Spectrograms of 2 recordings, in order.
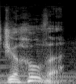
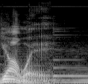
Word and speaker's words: Yahweh: Yahweh was named j because early European translators were ignorant of the correct pronunciation of Hebrew names many inadvertently referred to the name of God as Jehovah instead of Yahweh and ironically the name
